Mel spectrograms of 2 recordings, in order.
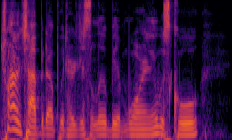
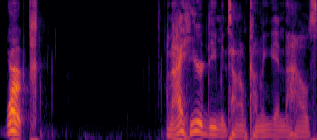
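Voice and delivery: ordinary talk

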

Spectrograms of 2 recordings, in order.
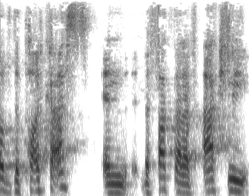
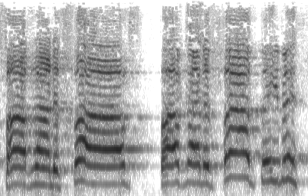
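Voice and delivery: hammed-up high catchphrase; put-on catchphrase voice; 10 semitones higher than usual. Putting on a catchphrase voice.

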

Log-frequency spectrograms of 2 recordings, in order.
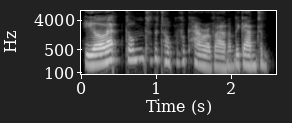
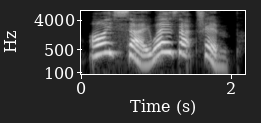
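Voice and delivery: calling out; 11 semitones higher, 7 dB louder, slower than usual. Acted. Nobby calls out looking around.

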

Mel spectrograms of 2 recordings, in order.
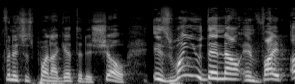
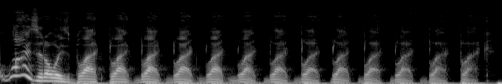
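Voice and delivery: low, monotone rapid-fire chant of one word; mocking repetition; 10 semitones lower, 6 dB quieter, slower than usual. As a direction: drone it on like a broken record. Mimics endless repetitive commentary.

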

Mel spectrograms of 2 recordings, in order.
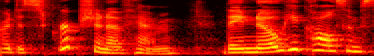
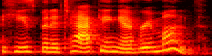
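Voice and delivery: ordinary talk, nothing marked

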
